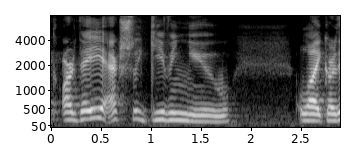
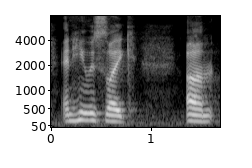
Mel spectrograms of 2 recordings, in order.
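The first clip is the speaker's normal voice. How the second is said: normal talking voice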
